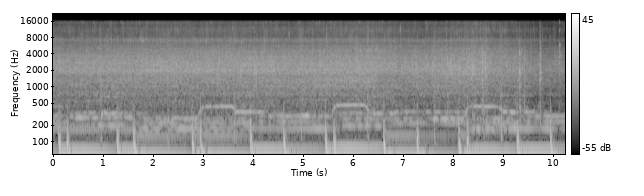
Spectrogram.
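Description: Chicken tawook pieces and chopped vegetables sizzling steadily as they fry in a pan, with background music playing.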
